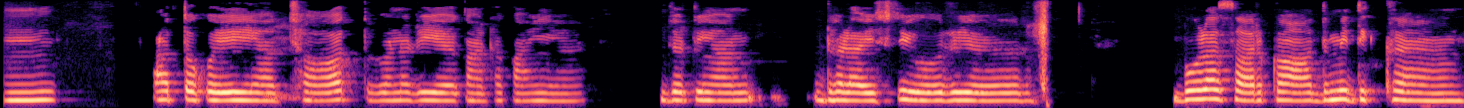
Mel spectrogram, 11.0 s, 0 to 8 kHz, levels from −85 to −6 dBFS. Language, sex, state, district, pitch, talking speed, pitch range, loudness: Rajasthani, female, Rajasthan, Nagaur, 225 Hz, 130 wpm, 215-235 Hz, -16 LUFS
